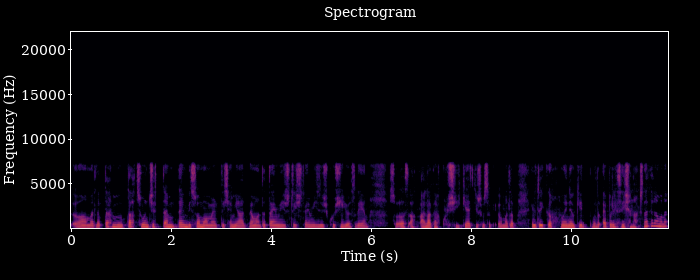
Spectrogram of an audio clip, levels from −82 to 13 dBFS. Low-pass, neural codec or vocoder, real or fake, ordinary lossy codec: 7.2 kHz; codec, 16 kHz, 4 kbps, X-Codec, WavLM features, trained on Multilingual LibriSpeech; fake; none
